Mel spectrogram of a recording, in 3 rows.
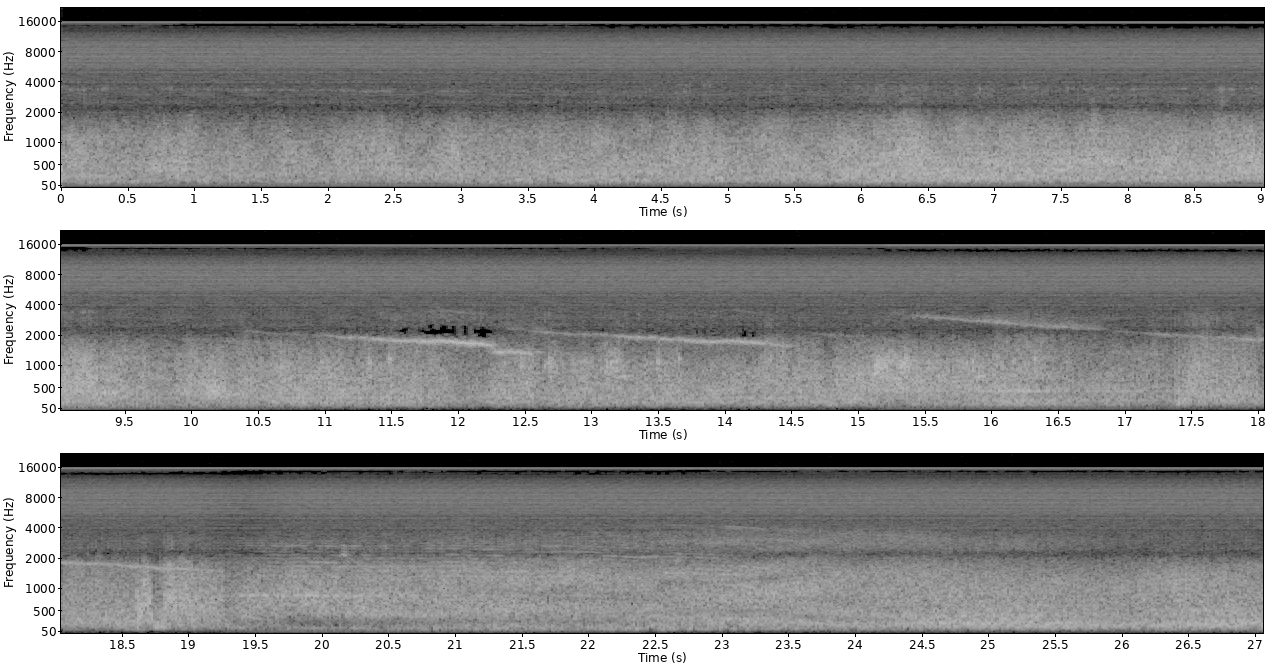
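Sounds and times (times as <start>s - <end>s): short falling whistles: 15.2s - 18.7s.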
